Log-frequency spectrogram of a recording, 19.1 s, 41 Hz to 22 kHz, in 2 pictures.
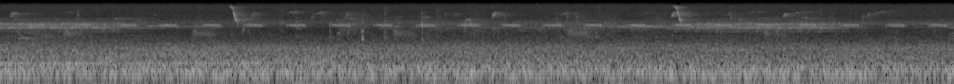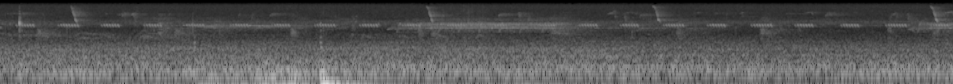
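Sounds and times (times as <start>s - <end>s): crickets chirping: 0.0s - 19.0s
low background noise: 0.0s - 19.0s
high insect trill: 4.5s - 19.0s
dull thump: 12.4s - 13.7s.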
